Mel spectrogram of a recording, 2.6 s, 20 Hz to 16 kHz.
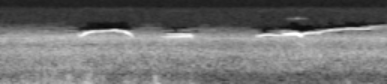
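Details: Bald eagle nest with two eaglets at feeding time, 16 February 2016; a few high thin whistled cheeps, one arched and others flatter, against constant hissing background noise.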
